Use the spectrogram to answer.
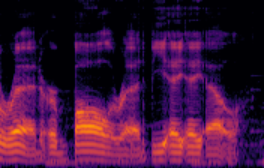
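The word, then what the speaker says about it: Baal: The first color was Contrast Black Legion, and this color is Contrast Bale Red, or Ball Red, B-A-A-L. Diablo says that Bale, but I've always pronounced it Ball, with like a long A, because that just makes sense.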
